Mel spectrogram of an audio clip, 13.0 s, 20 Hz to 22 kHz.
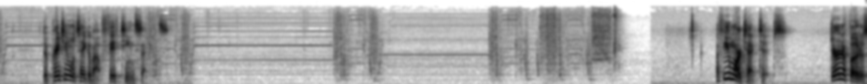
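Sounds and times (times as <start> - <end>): print feeding whirs: 0.0 - 9.2
printer whine: 0.0 - 9.2
printer mechanical clicks: 1.9 - 2.9.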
